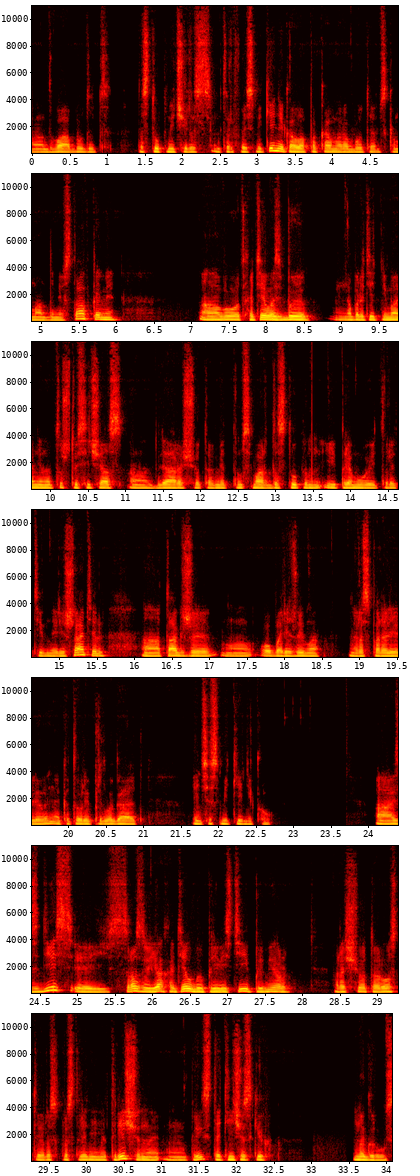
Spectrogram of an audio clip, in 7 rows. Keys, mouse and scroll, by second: 0.2 click, 4.7 click, 14.2 click, 15.2 click, 18.7 click, 23.2 right click, 26.7 middle click, 31.9 alt+Tab, 31.9 scroll.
